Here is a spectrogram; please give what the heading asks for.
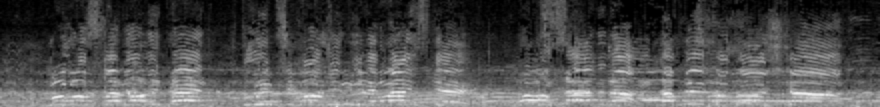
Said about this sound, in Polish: A tłumy, które go poprzedzały i które szły za nim, wołały głośno. Hosanna synowi Dawida!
